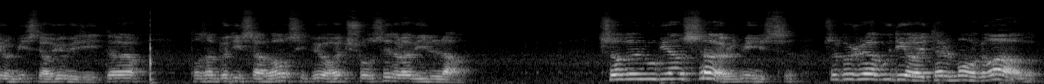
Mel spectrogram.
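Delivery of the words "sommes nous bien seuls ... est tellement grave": higher, projected solicitor's voice with dropped "miss"; visiting solicitor. Acted. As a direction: confide grave business in a theatrical voice. (voix théâtrale de solliciteur en visite)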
